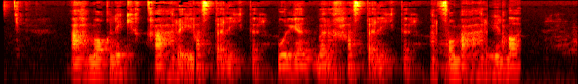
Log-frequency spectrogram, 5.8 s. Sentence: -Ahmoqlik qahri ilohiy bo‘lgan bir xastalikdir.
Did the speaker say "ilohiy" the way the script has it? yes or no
no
